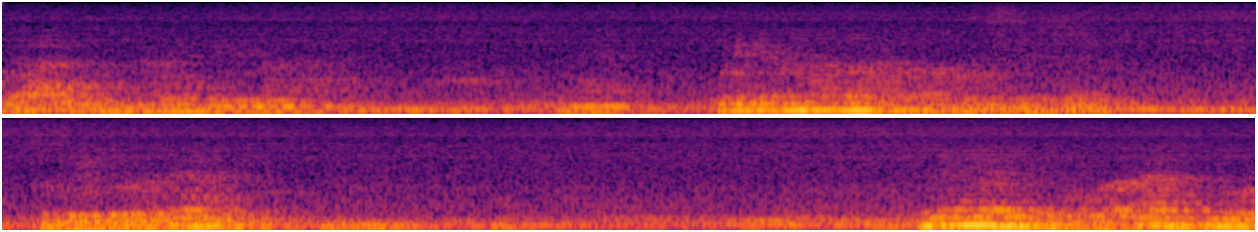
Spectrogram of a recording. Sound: speaking foreign language

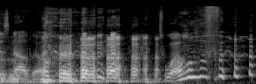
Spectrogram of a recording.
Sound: laughing

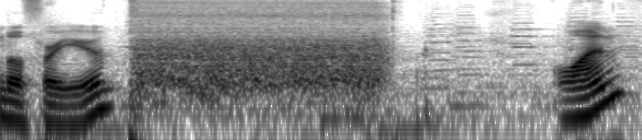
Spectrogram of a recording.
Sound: torch blowing

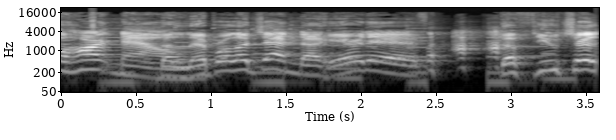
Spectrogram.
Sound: laughs

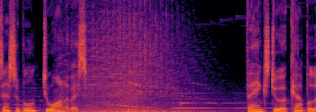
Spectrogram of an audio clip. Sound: whirring

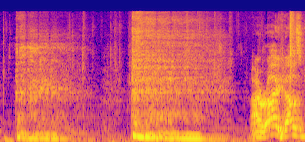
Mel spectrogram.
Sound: mumbling; making dramatic zoom noise

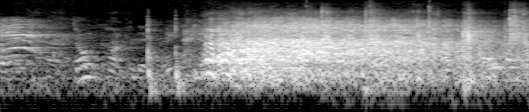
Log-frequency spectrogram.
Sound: audience laughing

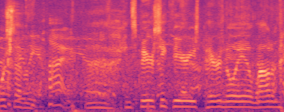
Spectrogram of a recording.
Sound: laughs; sigh

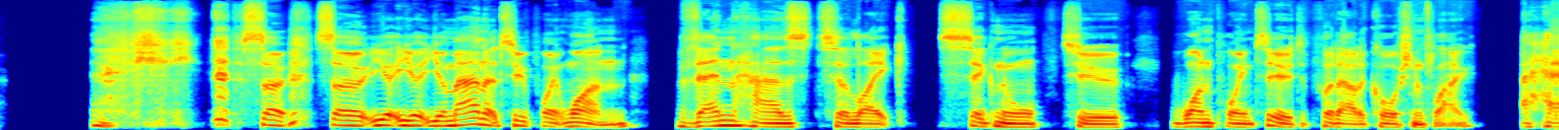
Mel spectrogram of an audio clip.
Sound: laughs

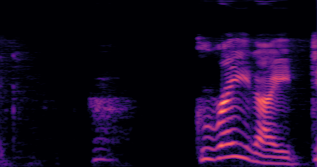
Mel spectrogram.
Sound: gasped

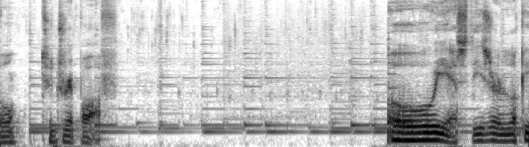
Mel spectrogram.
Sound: gentle music; rustling gently

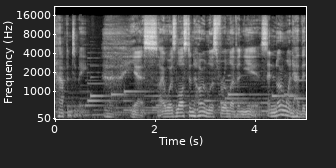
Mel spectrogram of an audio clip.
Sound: sigh

